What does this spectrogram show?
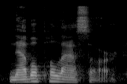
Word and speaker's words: Nabopolassar: He has a father, Nabopolassar. Nabopolassar is his name. How do you spell that word? think of it as Nabopolassar or Nabopolassar, N-A-B-O or N-E-B-O, P-O-L-A-S-S-A-R, Nabopolassar. He was the ruling king of Babylon.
